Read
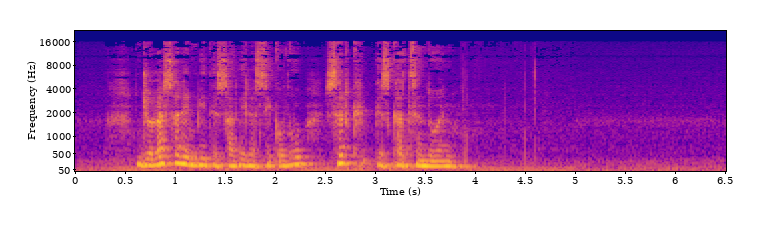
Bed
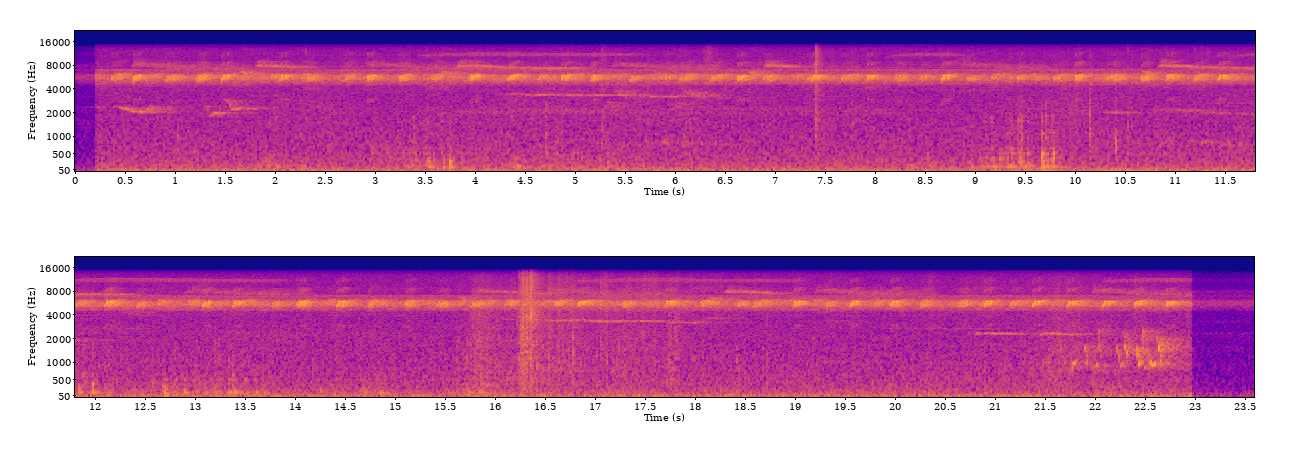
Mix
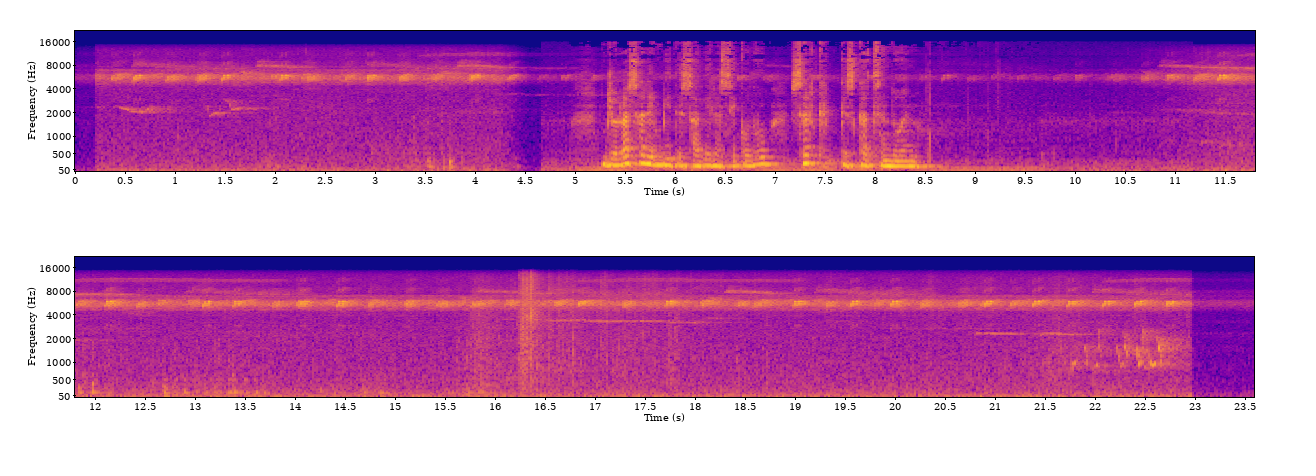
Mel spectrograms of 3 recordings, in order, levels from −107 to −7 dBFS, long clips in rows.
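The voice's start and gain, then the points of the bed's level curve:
4.65 s, +1.5 dB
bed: 4.24 s -4 dB
4.53 s -25 dB
10.23 s -25 dB
11.43 s -1.5 dB

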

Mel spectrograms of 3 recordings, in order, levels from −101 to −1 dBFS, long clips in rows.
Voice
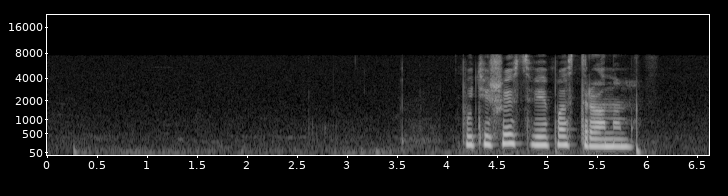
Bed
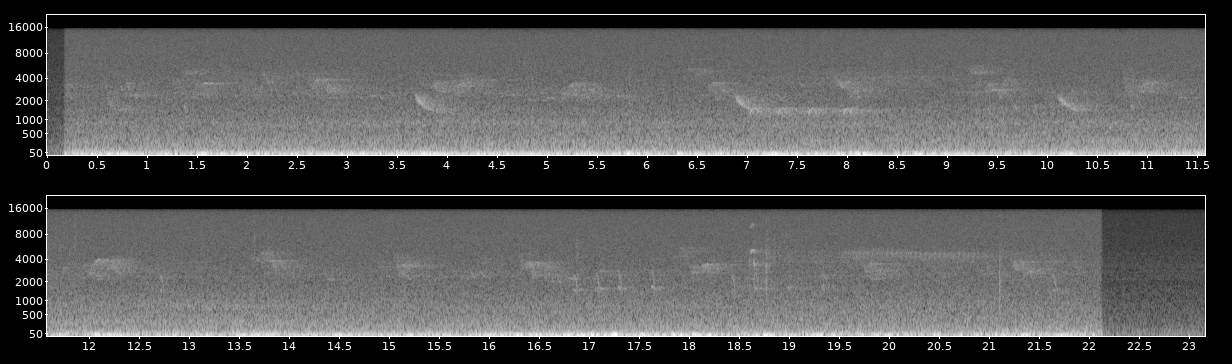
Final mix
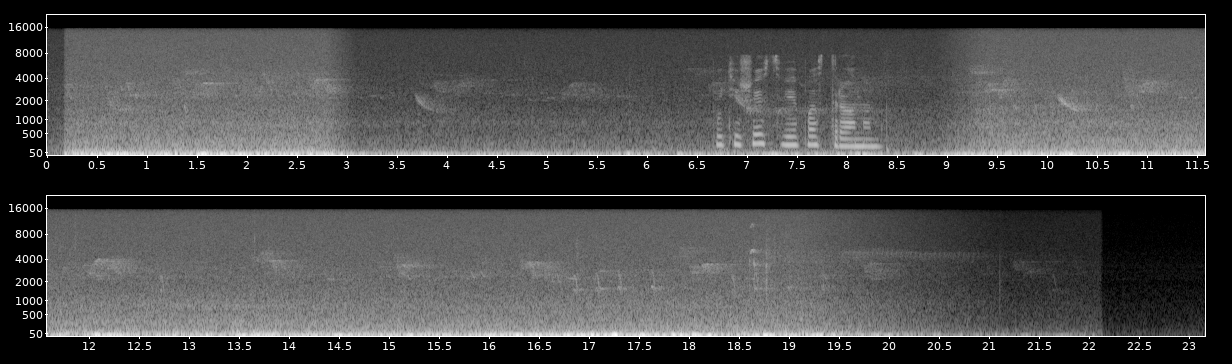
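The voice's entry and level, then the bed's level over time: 2.50 s, -0.5 dB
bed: 2.79 s -0.5 dB
3.09 s -14 dB
8.88 s -14 dB
9.36 s -1.5 dB
19.11 s -1.5 dB
21.19 s -26.5 dB

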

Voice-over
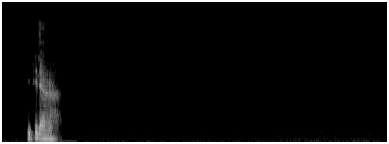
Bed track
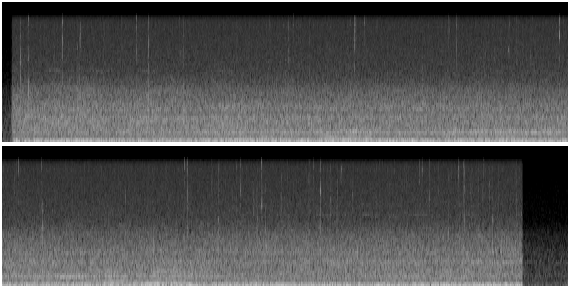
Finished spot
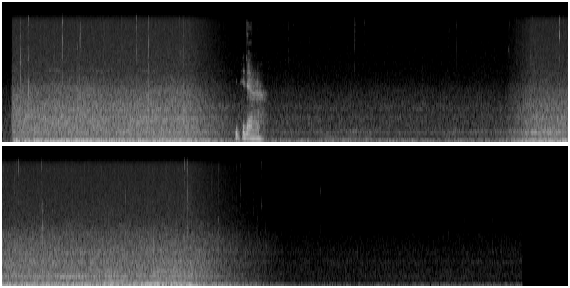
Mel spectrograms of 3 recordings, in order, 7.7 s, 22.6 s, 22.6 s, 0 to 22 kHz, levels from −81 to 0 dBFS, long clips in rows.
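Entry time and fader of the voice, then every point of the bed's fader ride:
4.15 s, +1.0 dB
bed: 3.74 s -3.5 dB
4.62 s -21.5 dB
10.02 s -21.5 dB
10.59 s -5 dB
15.08 s -5 dB
17.01 s -33 dB

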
